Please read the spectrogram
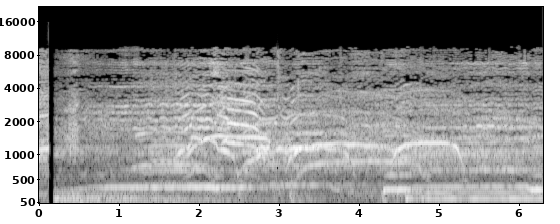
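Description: Live vocal group singing, a high male voice sliding through and holding long high notes over low sustained harmony and bass parts, with audience whoops. The sound cuts out briefly just after the start where two recordings are joined.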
